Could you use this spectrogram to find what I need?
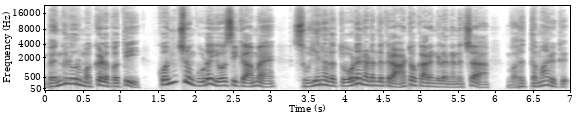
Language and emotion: Tamil, sad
